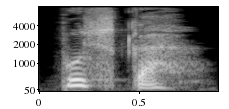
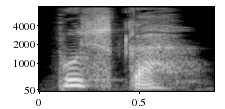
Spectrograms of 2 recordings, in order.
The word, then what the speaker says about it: puchka: series videos where we teach you how to pronounce certain words in Quechua. So our word of the day for today is puchka, puchka, puchka.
